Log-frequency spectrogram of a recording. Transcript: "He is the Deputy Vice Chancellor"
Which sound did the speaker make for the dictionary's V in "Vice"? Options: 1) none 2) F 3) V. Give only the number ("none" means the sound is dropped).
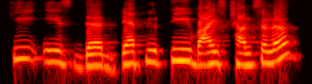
3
